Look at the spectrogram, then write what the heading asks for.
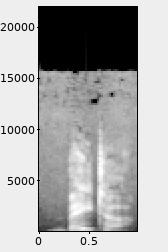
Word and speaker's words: beta: father ah Alpha ah beta is pronounced as the b in the word baby b beta B GMA is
